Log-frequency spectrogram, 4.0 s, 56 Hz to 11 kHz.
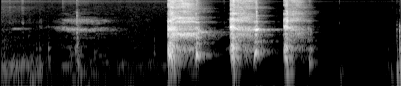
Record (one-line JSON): {"three_cough_length": "4.0 s", "three_cough_amplitude": 32768, "three_cough_signal_mean_std_ratio": 0.33, "survey_phase": "beta (2021-08-13 to 2022-03-07)", "age": "18-44", "gender": "Female", "wearing_mask": "No", "symptom_runny_or_blocked_nose": true, "symptom_sore_throat": true, "symptom_headache": true, "smoker_status": "Never smoked", "respiratory_condition_asthma": false, "respiratory_condition_other": false, "recruitment_source": "Test and Trace", "submission_delay": "1 day", "covid_test_result": "Positive", "covid_test_method": "RT-qPCR", "covid_ct_value": 27.1, "covid_ct_gene": "ORF1ab gene"}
